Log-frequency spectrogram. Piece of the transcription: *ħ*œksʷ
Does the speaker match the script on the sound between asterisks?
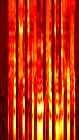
no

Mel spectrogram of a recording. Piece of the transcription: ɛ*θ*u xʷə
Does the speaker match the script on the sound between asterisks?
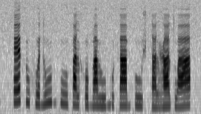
yes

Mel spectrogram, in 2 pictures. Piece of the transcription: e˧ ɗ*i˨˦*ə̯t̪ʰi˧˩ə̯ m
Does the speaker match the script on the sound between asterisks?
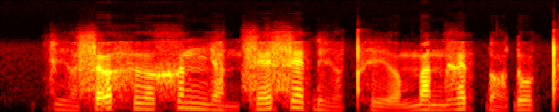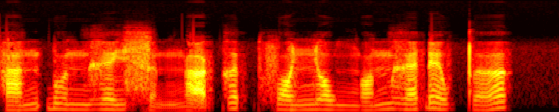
no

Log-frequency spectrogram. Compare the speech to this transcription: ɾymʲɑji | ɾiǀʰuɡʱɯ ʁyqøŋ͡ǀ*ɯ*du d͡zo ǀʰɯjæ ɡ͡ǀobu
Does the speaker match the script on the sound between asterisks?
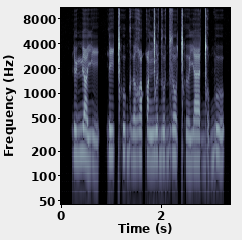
yes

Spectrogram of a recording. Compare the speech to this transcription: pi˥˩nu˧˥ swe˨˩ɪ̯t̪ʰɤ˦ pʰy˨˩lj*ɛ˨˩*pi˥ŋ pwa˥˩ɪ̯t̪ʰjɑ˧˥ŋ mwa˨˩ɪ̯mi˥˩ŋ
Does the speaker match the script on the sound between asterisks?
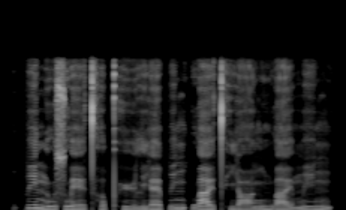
no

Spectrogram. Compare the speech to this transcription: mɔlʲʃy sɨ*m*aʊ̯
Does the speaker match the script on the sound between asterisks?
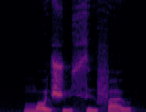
no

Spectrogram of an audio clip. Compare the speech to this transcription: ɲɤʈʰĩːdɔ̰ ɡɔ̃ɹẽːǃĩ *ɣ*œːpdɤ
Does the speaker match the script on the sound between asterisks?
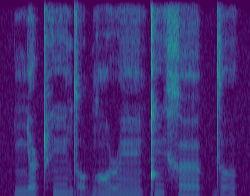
no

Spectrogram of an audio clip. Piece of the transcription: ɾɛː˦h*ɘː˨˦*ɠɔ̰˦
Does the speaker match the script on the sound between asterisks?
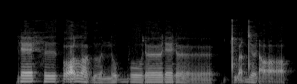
no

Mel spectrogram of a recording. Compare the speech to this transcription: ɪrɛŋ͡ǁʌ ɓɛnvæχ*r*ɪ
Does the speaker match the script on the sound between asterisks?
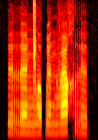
yes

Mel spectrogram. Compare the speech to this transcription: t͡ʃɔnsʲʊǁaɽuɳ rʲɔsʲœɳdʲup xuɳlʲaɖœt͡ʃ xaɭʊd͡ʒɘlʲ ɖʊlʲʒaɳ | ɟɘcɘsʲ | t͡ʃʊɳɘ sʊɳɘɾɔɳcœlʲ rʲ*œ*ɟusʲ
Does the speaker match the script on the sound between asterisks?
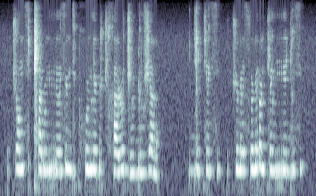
yes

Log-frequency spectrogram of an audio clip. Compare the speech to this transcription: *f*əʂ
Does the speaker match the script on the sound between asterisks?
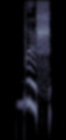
no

